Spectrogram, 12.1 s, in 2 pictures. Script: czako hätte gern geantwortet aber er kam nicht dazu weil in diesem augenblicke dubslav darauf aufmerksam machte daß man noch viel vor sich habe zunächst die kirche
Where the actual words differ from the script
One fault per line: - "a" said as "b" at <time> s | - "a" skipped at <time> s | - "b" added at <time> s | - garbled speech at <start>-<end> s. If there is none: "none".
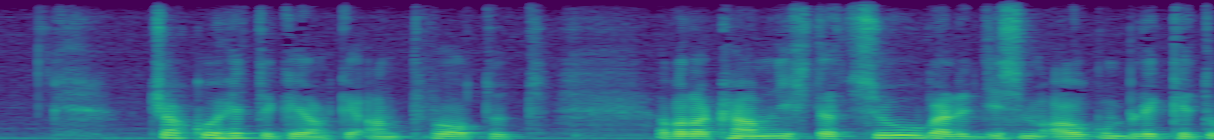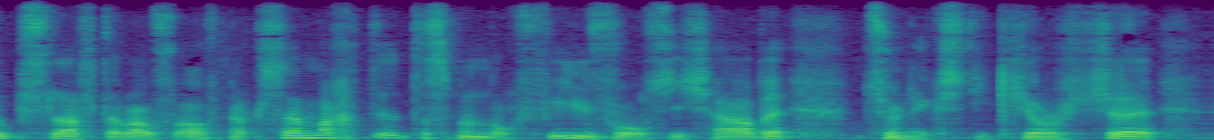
none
